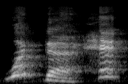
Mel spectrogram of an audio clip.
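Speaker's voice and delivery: high, startled mock exclaim; baffled what the heck. Husband reacting to wife's outburst, high baffled exclaim. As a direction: squeak it out in disbelief. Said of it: "I'm going".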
